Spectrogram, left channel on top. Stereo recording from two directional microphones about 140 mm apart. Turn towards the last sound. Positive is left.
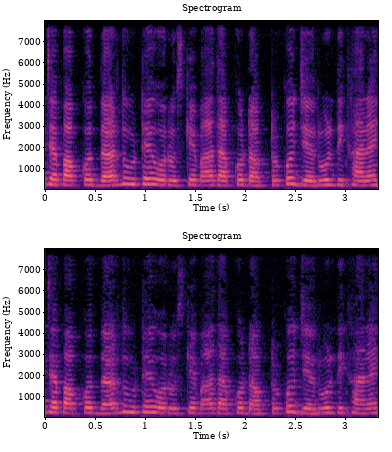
turn(degrees=35)  # may be behind; listen again after turning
